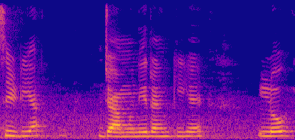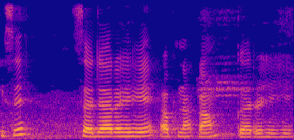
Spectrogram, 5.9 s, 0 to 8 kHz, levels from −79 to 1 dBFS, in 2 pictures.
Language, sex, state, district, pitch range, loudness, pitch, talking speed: Hindi, female, Bihar, Sitamarhi, 220-250 Hz, -18 LUFS, 230 Hz, 150 wpm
